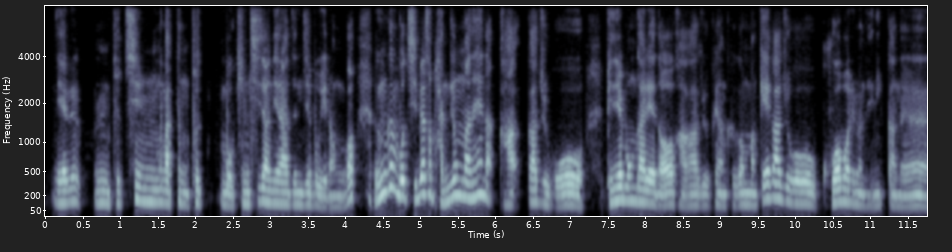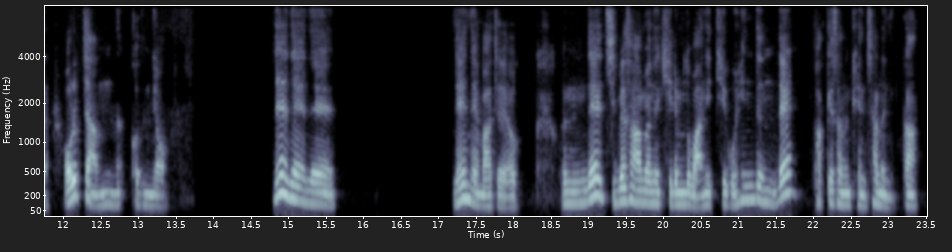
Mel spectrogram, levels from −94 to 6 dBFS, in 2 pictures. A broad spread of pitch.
No: average, 4.9 semitones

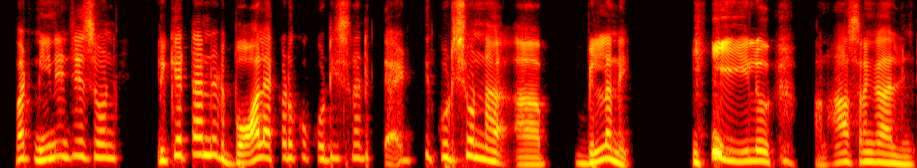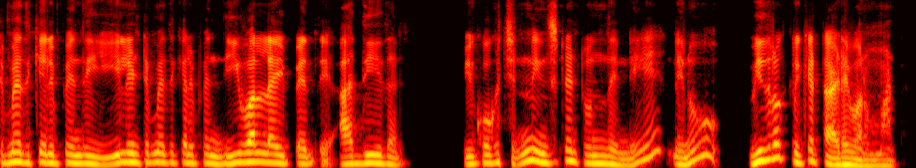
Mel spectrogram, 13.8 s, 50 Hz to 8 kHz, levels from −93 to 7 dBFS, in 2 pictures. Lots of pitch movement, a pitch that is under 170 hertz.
Yes: wide, 7.2 semitones; medium, 155 Hz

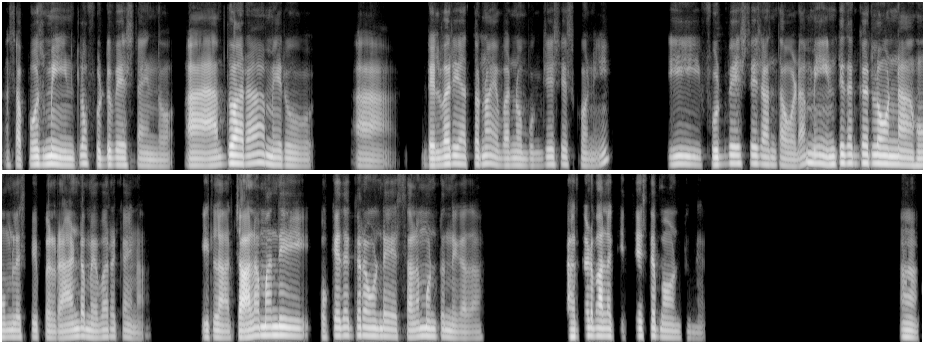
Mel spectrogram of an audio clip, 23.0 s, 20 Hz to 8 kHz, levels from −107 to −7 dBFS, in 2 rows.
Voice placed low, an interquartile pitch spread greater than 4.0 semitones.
No: low, 125 Hz; average, 2.9 semitones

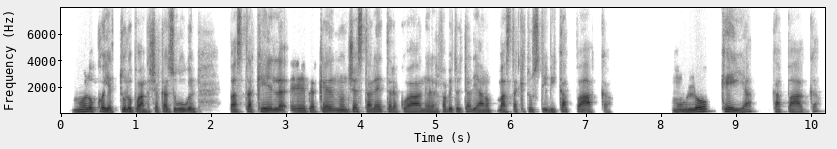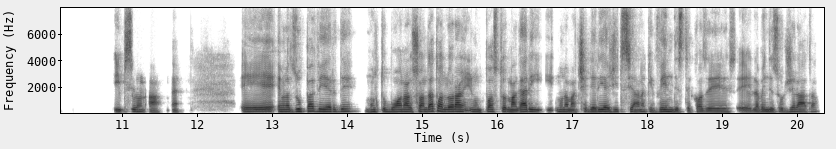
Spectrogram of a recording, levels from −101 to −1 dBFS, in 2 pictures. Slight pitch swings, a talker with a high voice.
No: narrow, 2.2 semitones; low, 135 Hz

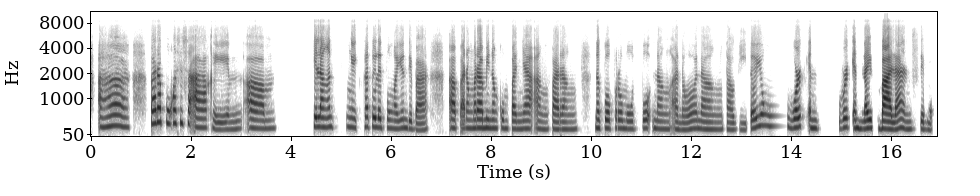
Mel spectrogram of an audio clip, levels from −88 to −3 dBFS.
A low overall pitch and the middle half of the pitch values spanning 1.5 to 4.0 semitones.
No: high, 215 Hz; average, 3.3 semitones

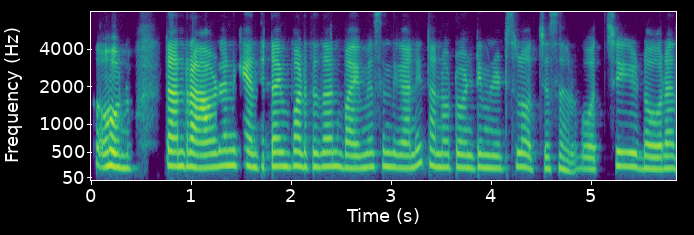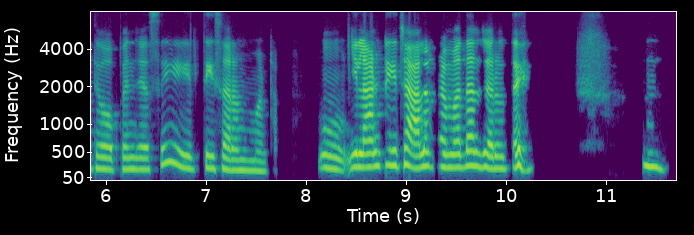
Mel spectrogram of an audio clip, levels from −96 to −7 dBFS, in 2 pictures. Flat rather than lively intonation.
No: average, 3.0 semitones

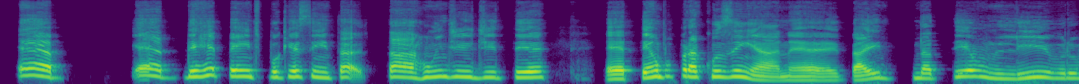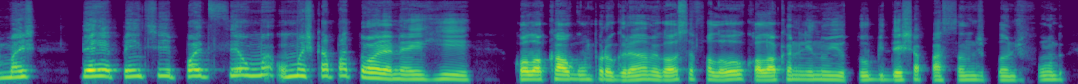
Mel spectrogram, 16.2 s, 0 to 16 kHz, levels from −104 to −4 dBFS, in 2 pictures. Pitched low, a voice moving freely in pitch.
No: high, 190 Hz; wide, 8.8 semitones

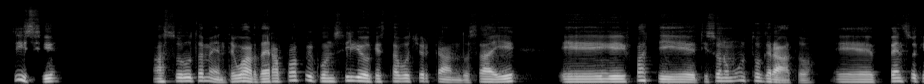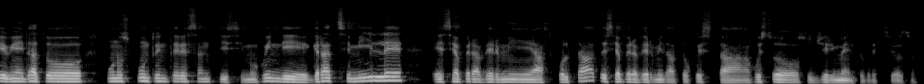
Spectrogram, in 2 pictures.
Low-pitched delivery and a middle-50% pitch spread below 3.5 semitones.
No: low, 130 Hz; average, 4.5 semitones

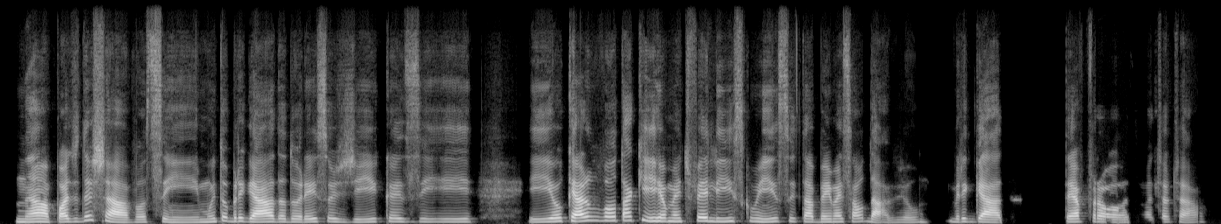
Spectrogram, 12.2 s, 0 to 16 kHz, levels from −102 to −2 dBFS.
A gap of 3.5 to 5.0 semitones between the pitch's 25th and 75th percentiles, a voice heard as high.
No: average, 2.7 semitones; high, 200 Hz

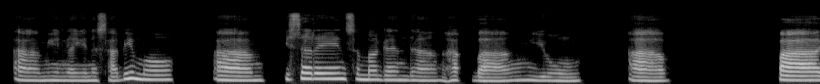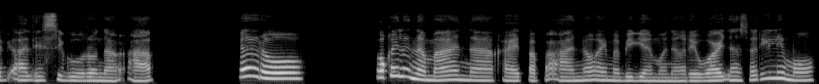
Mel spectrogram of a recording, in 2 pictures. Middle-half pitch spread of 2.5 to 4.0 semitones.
Yes: average, 3.5 semitones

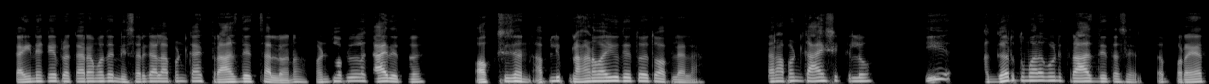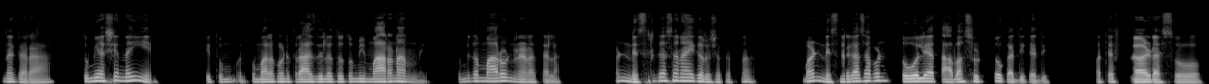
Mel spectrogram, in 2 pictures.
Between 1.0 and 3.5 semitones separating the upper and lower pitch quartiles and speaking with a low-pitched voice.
No: average, 4.4 semitones; low, 130 Hz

